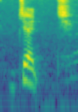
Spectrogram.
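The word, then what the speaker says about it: judge: Next है आपका जी से पहले डी आ जावे तो डी साइलेंट हो जाता है। तो आप देखेंगे जैसे कि GUDGE, इसको हम क्या पढ़ेंगे, जज, तो इसमें डी का उच्चारण हुआ क्या, नहीं हुआ।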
